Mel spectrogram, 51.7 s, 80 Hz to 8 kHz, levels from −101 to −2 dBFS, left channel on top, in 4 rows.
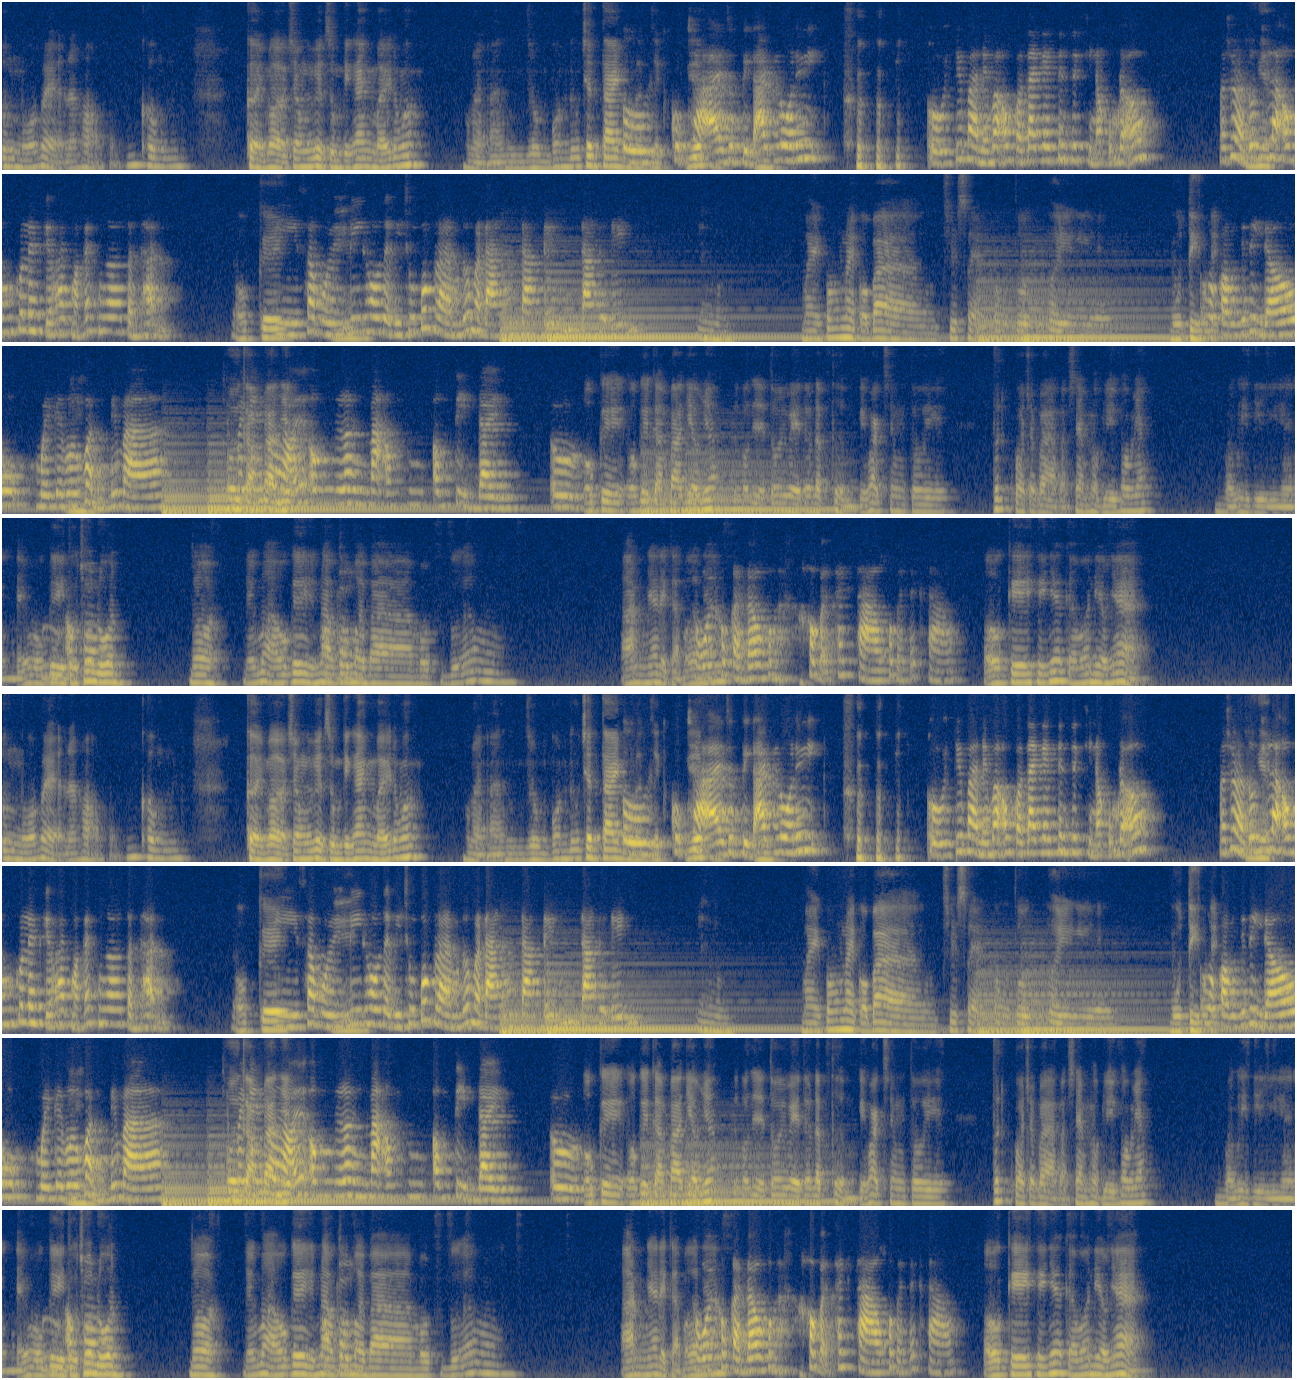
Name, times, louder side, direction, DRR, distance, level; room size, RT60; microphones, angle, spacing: voice 1, 0.0-1.8 2.4-4.2 4.6-7.1 7.5-7.7 8.5-9.0 12.4-12.7 15.2-15.8 16.2-16.6 19.9-20.3 20.9-24.1 24.6-25.1 26.5-26.8 28.1-28.8 31.7-35.3 35.8-37.3 38.0-40.0 40.7-43.9 45.0-46.0 48.6-50.4, right 2 dB, 80° right, 1.0 m, -27 dB
voice 2, 6.2-8.3 9.3-11.5 12.2-14.7 15.6-19.4 24.9-27.7 28.1-31.8 39.2-39.9 42.0-42.4 45.7-48.4, right 3 dB, 60° right, 0.8 m, -23 dB
sound 1, 17.9-22.3 22.7-25.9 27.5-31.5 32.2-34.4, right 1 dB, 20° right, 0.5 m, -28 dB
11.0 x 5.6 x 4.0 m
head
